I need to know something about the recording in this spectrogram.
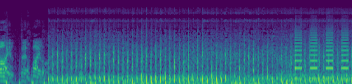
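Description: Helicopter rotor blades thud in a fast, steady beat.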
